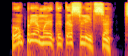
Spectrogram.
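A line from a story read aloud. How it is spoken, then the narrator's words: Angry snort. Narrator (Russian): сердито фыркнул Георг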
